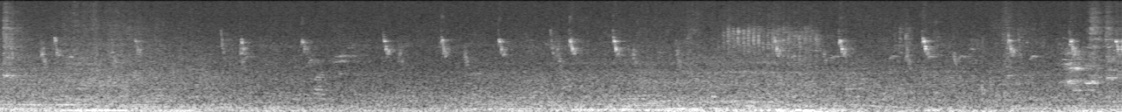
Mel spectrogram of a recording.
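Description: Short, high chirps of chestnut munias repeated irregularly, about one a second, over a steady low background rumble.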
